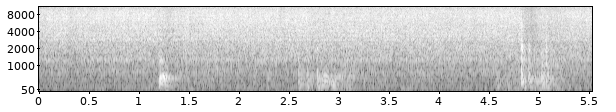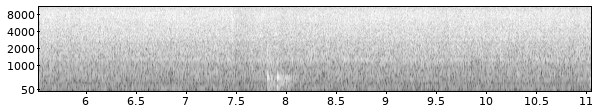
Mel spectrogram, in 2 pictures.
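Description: Marinated taco meat sizzles in a pan as a loud, continuous hiss, broken by a few brief scraping or shifting sounds, with no one speaking.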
